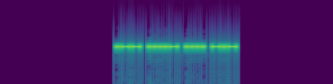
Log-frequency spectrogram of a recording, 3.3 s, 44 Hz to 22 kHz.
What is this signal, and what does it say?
Morse code, heard as a keyed tone, about 46 wpm, 700 Hz. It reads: W4HK
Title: USA Call Signs - 4 Characters - 2x Character Spacing - 45wpm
